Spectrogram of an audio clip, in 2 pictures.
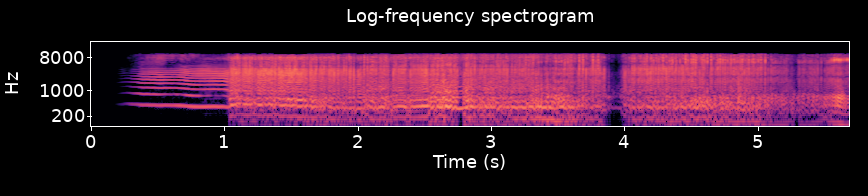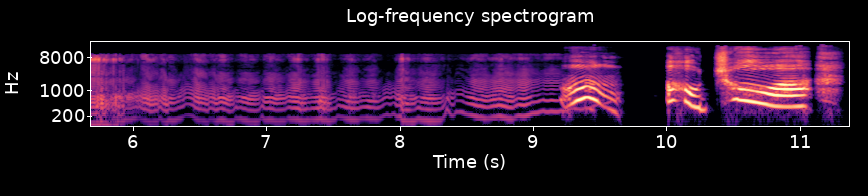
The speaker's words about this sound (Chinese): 老板，要开始放屁了啊。友情提示一下，我放的屁可能有一点点臭哦。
